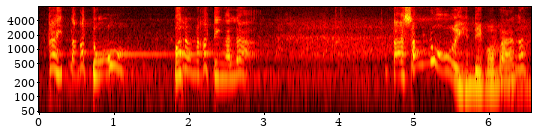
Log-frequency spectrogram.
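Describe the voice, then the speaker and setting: A Filipino priest preaches a light, joking homily, his voice high and swinging widely up and down. He tells stories and keeps checking in with his listeners. A faint hum of noise sits under the recording. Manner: joking storyteller, frequent tag questions to the congregation. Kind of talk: humorous homily.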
